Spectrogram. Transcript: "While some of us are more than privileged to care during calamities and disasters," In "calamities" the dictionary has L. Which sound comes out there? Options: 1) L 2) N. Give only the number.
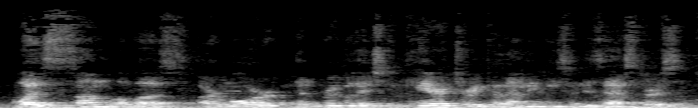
2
